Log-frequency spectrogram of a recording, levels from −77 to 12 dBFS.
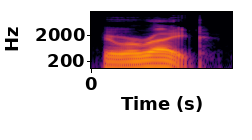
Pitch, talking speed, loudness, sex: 100 Hz, 255 wpm, -14 LUFS, male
